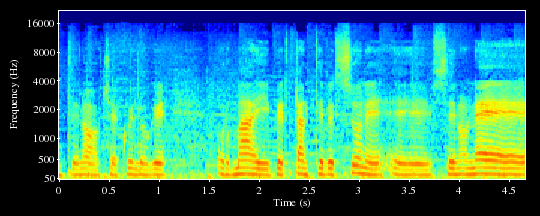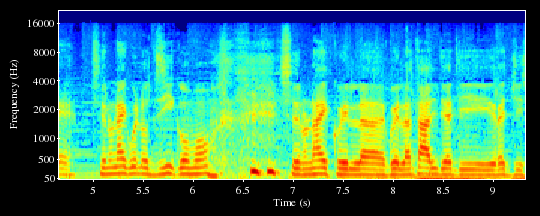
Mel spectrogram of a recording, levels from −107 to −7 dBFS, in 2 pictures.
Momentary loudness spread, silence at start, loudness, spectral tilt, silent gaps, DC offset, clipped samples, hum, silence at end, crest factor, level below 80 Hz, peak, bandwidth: 11 LU; 0 s; -27 LUFS; -6.5 dB/octave; none; under 0.1%; under 0.1%; none; 0 s; 20 dB; -38 dBFS; -6 dBFS; 15 kHz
